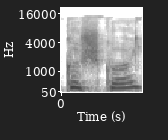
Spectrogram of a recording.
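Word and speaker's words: Kuşköy: Alors cette langue du village turc de Koskoy, hein, au bord Koshkoy, de la... – Ouais. – Koshkoy, on dit.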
